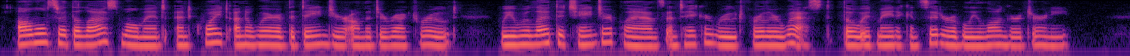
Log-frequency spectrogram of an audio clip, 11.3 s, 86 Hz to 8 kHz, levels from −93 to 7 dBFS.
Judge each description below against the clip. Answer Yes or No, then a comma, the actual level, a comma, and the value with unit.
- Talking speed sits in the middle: Yes, average, 185 wpm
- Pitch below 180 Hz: No, high, 215 Hz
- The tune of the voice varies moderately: No, narrow, 1.6 semitones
